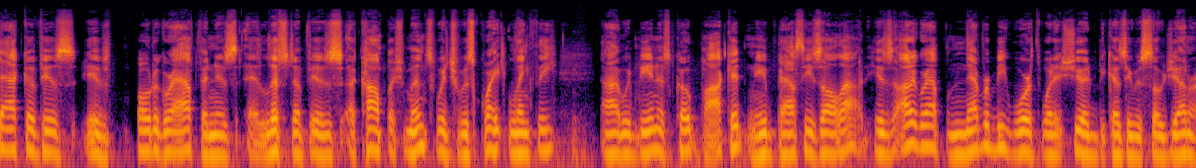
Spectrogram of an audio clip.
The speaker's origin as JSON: {"language": "English", "region": "Southern California", "country": "United States", "tie": "born or raised there", "said": "growing up in Southern California"}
